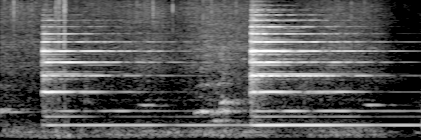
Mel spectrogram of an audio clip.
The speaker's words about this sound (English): Along with the grounds, the trails, the college building, there's also a restored Presbyterian church with working bell.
